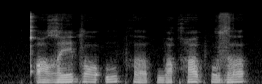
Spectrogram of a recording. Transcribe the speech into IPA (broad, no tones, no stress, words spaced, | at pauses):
qʼɔʁeblɔ ʔupʰʌ | woqʰopʰo zʌ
